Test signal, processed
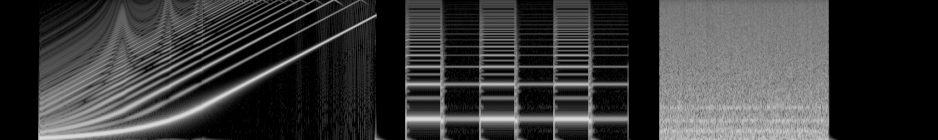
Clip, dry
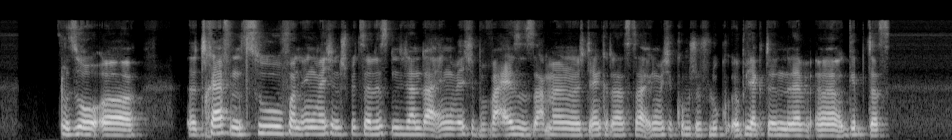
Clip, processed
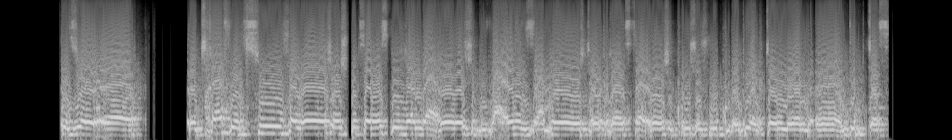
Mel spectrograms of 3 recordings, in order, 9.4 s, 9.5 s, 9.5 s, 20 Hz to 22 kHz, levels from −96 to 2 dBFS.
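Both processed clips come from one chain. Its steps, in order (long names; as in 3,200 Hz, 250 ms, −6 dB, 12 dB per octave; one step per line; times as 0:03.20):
hollow resonant body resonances 280/570/940 Hz, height 12 dB, ringing for 60 ms
fuzz pedal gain 36 dB, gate −42 dBFS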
